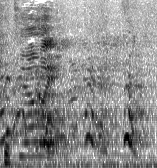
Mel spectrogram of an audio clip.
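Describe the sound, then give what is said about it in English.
Dogs barking outdoors in the country in a quick series of three or four sharp, yelping barks spaced about evenly, moderately loud, over a steady background murmur. “That's what those ain't no AKs out here, just a bunch of barking dogs.”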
